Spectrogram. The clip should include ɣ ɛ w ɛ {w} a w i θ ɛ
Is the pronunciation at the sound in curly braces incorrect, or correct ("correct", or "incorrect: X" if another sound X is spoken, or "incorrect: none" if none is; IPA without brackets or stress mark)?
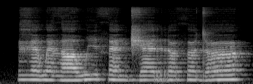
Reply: incorrect: ð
